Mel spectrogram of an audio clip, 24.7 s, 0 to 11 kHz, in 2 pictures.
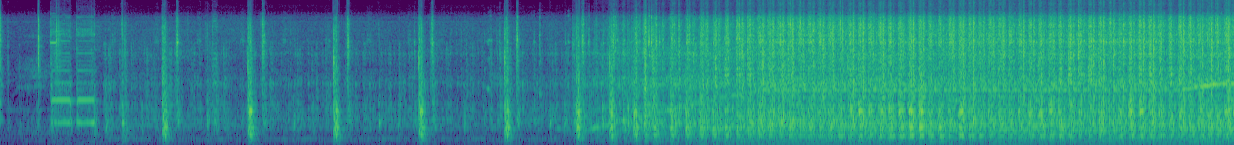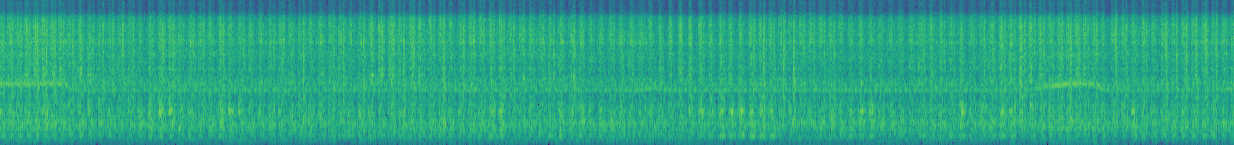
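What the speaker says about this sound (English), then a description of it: "Now we're going to do a placement stitch to do the clover." An embroidery machine sews a placement stitch for a clover in a 4x4 hoop, starting with a few clicks and short taps before settling into a steady, loud, rapid mechanical hum that runs throughout.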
